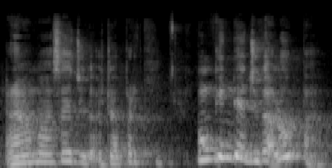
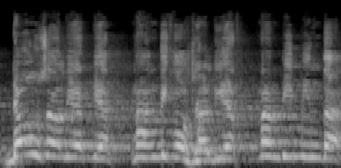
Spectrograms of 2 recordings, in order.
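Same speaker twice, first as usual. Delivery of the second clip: scolding parent; 9 semitones higher, faster than usual. Retold or imitated. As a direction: snap at the child to stop looking. Parent scolding child in shop. (omelan ibu yang keras dan tinggi)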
